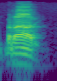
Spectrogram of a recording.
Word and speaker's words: Minari: Now it's a matter of getting everyone to say it the right way, you know, which is Minari.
